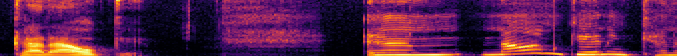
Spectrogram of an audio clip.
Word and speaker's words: karaoke: and in spanish but the pronunciation is slightly different in english you would say karaoke and in spanish you would say karaoke and there is some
